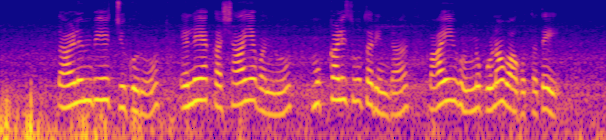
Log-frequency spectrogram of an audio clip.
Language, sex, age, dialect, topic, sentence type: Kannada, female, 41-45, Mysore Kannada, agriculture, statement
